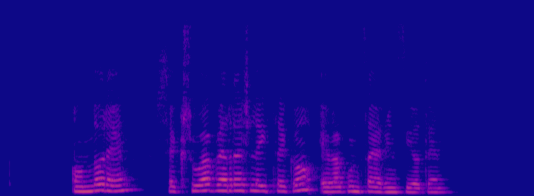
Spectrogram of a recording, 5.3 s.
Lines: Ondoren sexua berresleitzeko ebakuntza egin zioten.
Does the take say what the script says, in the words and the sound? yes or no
yes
